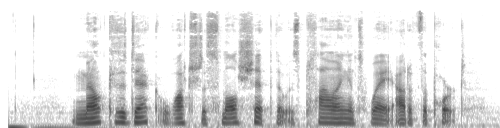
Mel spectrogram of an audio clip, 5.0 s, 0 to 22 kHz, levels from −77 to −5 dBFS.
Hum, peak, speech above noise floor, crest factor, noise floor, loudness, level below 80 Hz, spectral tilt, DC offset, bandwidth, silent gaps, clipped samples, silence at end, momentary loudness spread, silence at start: none; -10 dBFS; 19 dB; 20 dB; -49 dBFS; -30 LUFS; -58 dBFS; -5 dB/octave; under 0.1%; 16 kHz; none; under 0.1%; 0.15 s; 8 LU; 0.1 s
